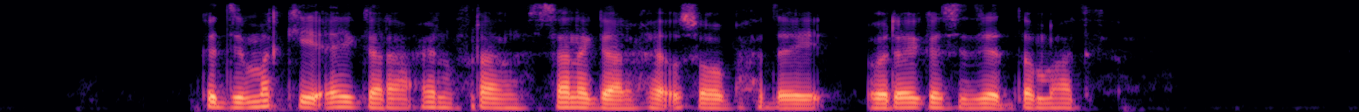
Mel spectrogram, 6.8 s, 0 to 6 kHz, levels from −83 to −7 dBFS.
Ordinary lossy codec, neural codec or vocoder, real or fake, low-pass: none; codec, 16 kHz, 4.8 kbps, FACodec; fake; 5.4 kHz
